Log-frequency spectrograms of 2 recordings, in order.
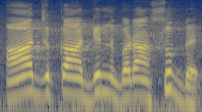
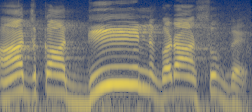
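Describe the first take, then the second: First: The vowel in 'din' is short. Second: The vowel in 'din' is long. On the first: The speaker calls it right. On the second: The speaker calls it wrong.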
